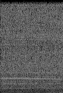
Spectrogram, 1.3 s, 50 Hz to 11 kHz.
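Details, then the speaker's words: 2008 Chevy Impala 3.9L V6 after alternator replacement, belt routed and aligned: steady idle with even low hum and faint constant whine, revved; old alternator noise gone, no grinding or squeal; normal idle. "now the next step is to just start it and see how it goes and the belt is working and rev it and see if that that noise is gone good the noise that the old alternator was making is gone"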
